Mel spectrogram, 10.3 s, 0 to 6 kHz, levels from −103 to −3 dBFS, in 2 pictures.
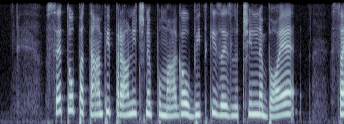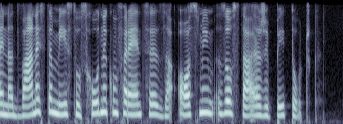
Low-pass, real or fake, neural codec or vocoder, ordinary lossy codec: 5.4 kHz; real; none; none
